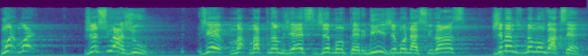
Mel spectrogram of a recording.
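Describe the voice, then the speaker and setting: A man preaching a storytelling sermon in church, acting out dialogue and swinging between shouting and low murmurs. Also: lively intonation, normal speed, slightly rough. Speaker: pastor.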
